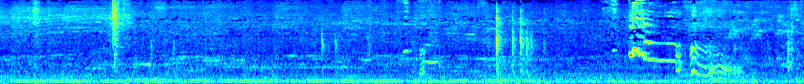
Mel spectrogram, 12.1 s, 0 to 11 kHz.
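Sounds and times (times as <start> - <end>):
puppy whimpering: 5.9 - 6.8, 9.1 - 11.3.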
